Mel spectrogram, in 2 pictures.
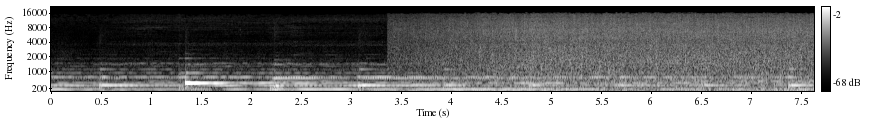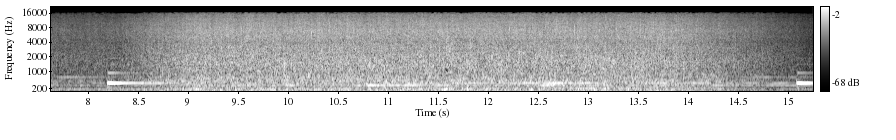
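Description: The gentle waterfall of Twin Falls, two slender parallel strips of water falling softly in a silver mist, makes a steady, soft rush that fades in over a low sustained musical drone, swelling fuller halfway through and continuing evenly to the end.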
